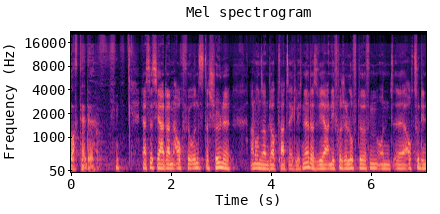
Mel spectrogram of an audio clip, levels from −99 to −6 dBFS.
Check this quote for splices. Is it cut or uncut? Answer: uncut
